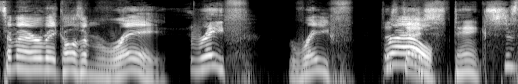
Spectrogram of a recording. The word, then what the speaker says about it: Ralph: movies of they wait his first name is pronounced Rafe. I think so. I've always just assumed it's Ray Fines. I thought it was not Raph Rafe Fines. Oh, maybe it's Ray.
